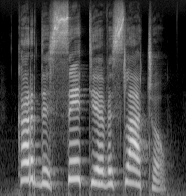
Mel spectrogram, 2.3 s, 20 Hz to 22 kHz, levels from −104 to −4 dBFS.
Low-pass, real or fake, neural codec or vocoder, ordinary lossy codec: none; real; none; none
